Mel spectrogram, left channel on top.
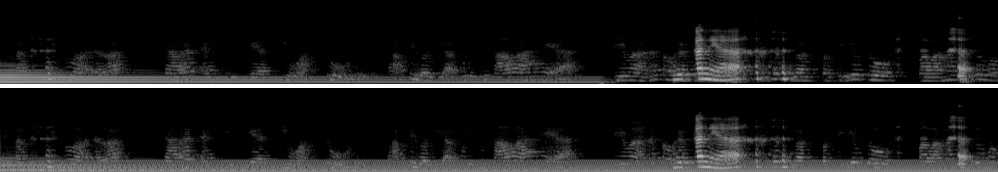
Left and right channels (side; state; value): right; noise; hum, 1 dB below the sound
